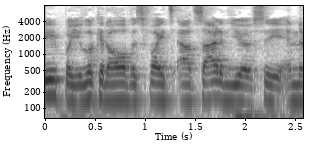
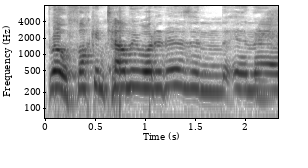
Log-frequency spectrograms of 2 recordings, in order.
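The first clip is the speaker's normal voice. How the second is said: high, loud exasperated demand; exasperated shout; 9 semitones higher, 8 dB louder than usual. Retold or imitated. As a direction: yell it at your friends, fed up. Retold demand to betting friends.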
